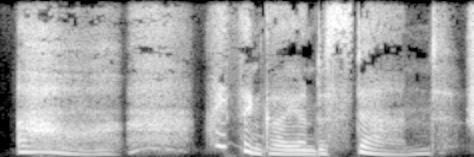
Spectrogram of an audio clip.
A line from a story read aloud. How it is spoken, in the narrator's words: Shay sighed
